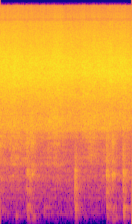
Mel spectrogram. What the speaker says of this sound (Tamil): இந்த கராம்பு இதெல்லாம் போட்டு இதுக்கு வதக்குங்க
